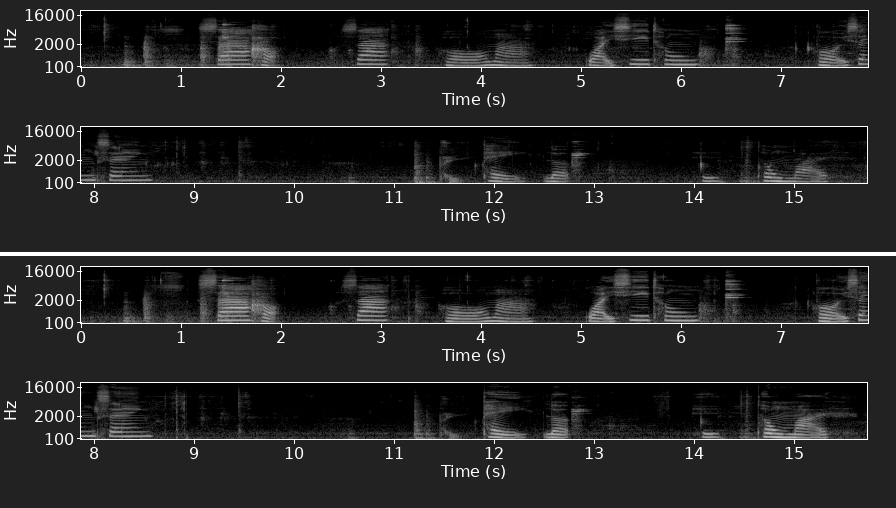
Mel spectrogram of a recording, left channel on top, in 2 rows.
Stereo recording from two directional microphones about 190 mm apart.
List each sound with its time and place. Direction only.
0.8 s a sound: 45° right (ahead or behind)
2.6 s a child's voice: 30° right (ahead or behind)
7.3 s speech: 25° right (ahead or behind)
11.4 s a sound: 15° left (ahead or behind)
11.9 s a woman's voice: 35° right (ahead or behind)
14.1 s a woman's voice: 40° right (ahead or behind)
